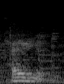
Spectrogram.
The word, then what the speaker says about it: Cahill: Is that just chill? I can't see it. There's another. Yeah, it is just chill. But no, there's an A in there with a star. Cahill.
